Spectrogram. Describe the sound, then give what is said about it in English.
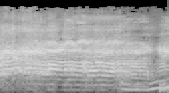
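A voice imitates a dying robot's scream, like a dying Dalek: a loud, strained, buzzy screech held for over a second, its pitch wobbling and sliding downward at the end. “It starts screaming. It sounds like a dying Dalek.”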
